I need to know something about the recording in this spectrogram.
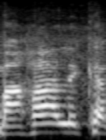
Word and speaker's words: Maharlika: And Maharlika means what?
